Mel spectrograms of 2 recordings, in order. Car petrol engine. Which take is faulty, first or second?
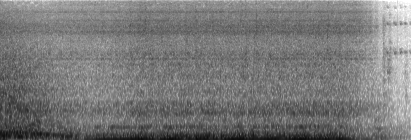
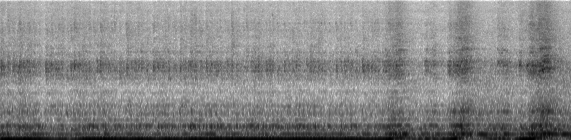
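first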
